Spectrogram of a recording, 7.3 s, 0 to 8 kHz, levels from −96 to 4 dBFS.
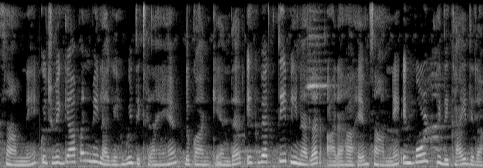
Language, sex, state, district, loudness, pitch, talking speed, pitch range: Hindi, female, Chhattisgarh, Bastar, -27 LUFS, 220 Hz, 225 wpm, 180-270 Hz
